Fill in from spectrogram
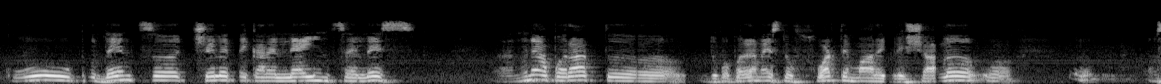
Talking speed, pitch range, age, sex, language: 95 wpm, 160-210 Hz, 30-49, male, Romanian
